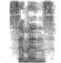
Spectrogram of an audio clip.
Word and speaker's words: Simmons: Simmons. Emphasis on the first syllable.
